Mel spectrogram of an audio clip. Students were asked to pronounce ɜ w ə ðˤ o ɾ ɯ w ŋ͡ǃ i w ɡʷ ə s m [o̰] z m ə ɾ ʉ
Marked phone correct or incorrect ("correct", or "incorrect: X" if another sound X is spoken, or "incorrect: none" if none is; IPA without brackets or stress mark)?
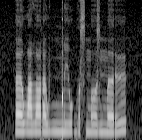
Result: incorrect: o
